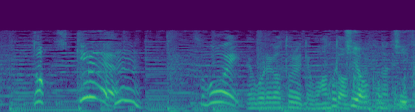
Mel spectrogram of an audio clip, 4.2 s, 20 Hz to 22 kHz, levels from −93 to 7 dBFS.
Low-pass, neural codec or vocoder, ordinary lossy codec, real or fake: 7.2 kHz; none; MP3, 64 kbps; real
